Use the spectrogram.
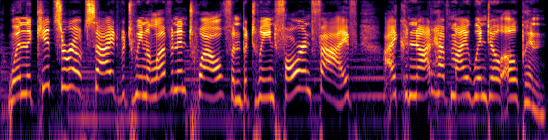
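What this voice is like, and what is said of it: Put-on voice of a complaining woman. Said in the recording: “put on a Carol voice”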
